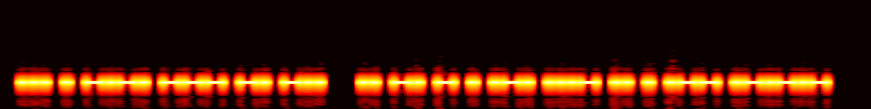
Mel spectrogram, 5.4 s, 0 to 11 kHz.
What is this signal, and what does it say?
Morse code, heard as a keyed tone, about 36 wpm, 700 Hz. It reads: SECOND INTERVIEW.
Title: Sentences from Top 1600 Words 35wpm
